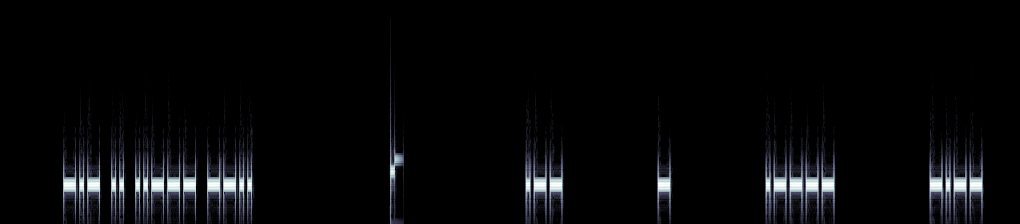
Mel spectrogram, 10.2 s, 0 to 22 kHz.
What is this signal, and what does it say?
Morse code, heard as a keyed tone, about 30 wpm, spaced as for 13 wpm, 700 Hz. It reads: KI2Z WT1Y
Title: USA Call Signs - 4 Characters - 8x Character Spacing - 30wpm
